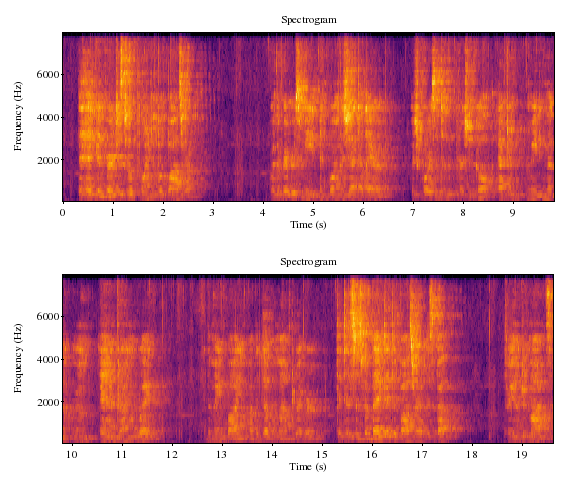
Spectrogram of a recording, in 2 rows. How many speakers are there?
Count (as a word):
one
